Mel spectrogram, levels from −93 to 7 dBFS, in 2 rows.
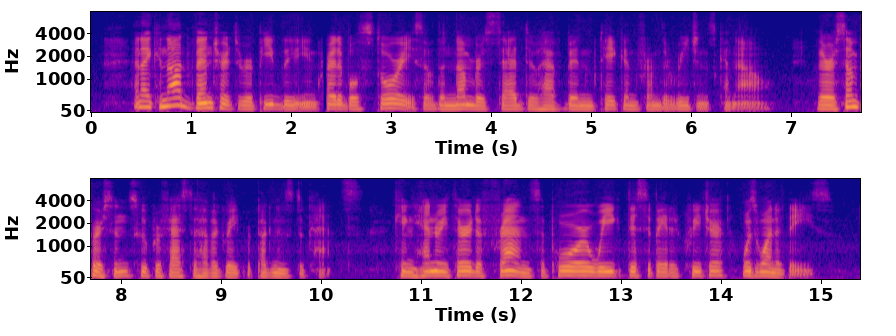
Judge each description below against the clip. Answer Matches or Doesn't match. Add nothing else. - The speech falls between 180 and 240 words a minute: Matches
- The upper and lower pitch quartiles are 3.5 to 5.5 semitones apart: Doesn't match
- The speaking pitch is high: Doesn't match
